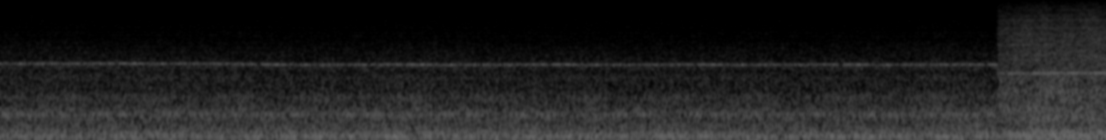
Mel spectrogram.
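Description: A jet engine whines, muffled, from inside a cockpit.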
